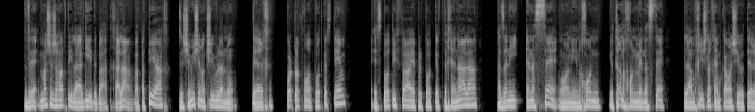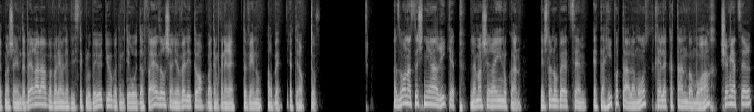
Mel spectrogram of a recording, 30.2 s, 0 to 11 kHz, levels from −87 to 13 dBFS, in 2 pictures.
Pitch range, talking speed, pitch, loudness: 100-130 Hz, 140 wpm, 115 Hz, -19 LUFS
